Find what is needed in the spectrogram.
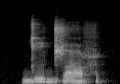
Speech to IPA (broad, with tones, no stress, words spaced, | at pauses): ɡḭ˨˥ d͡ʒɛ˨˩f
